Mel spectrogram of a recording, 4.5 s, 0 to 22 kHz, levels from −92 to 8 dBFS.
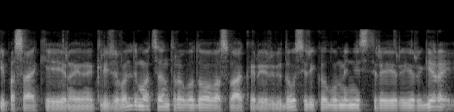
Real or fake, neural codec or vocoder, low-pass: real; none; 7.2 kHz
